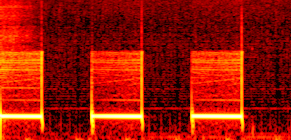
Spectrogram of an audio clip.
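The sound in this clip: Telephone busy tone on a failed call attempt: three evenly spaced beeps of steady pitch, each about half a second long with equal gaps between them, heard clearly on their own.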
